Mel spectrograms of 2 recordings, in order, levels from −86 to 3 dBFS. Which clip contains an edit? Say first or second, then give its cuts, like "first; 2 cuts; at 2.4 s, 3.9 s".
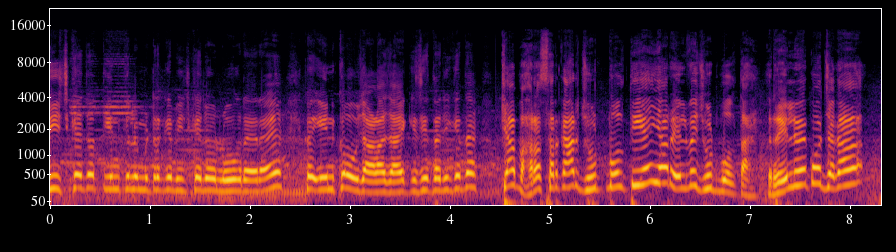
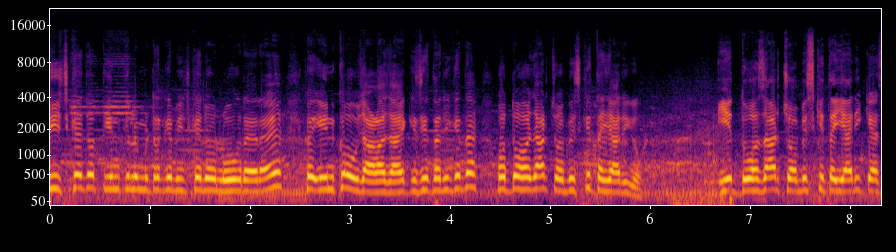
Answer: first; 2 cuts; at 4.4 s, 7.1 s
